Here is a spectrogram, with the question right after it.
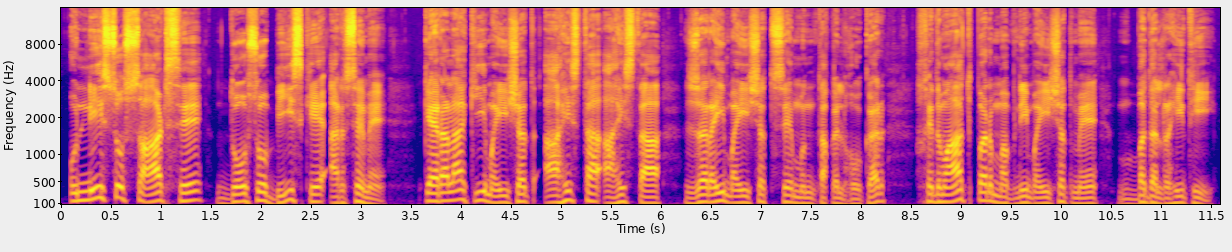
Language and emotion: Urdu, neutral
